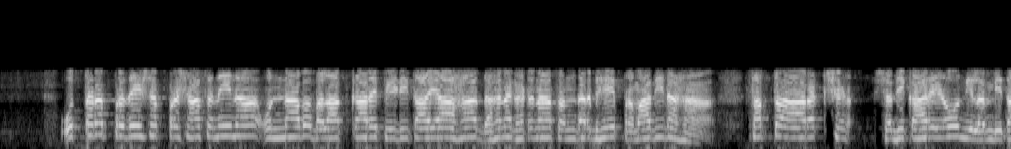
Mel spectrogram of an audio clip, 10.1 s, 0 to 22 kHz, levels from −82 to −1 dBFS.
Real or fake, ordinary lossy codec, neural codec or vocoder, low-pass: real; Opus, 16 kbps; none; 3.6 kHz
